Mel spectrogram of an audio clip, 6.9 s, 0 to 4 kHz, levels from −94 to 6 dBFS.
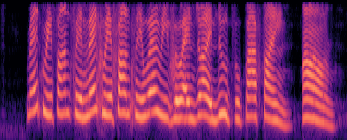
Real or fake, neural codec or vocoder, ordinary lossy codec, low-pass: fake; autoencoder, 44.1 kHz, a latent of 192 numbers a frame, MeloTTS; none; 3.6 kHz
